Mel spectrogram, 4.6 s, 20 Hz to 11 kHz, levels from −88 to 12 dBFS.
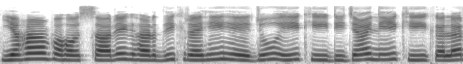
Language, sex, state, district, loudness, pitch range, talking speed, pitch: Hindi, female, Himachal Pradesh, Shimla, -17 LUFS, 245-275 Hz, 195 wpm, 255 Hz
